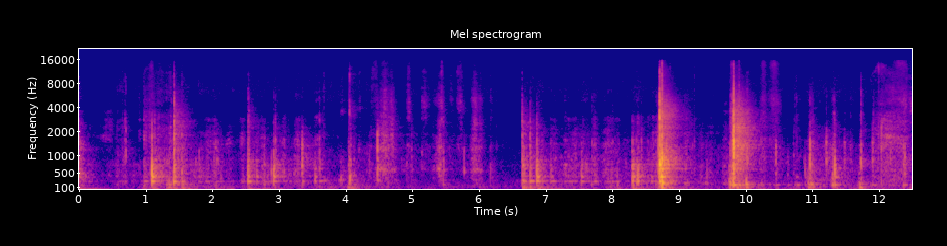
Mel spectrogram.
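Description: Hard plastic parts clicking, knocking and scraping as a suction tube is fitted and turned on the housing of a Stihl SH 86C blower-vac. Two sharper knocks come about three-quarters of the way through.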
